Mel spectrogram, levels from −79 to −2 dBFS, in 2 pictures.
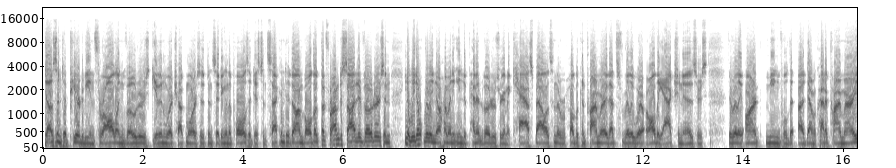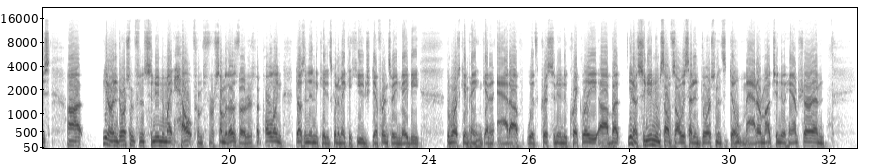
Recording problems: distortion; heavy; 11% of the sound clipped

